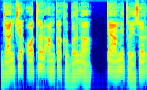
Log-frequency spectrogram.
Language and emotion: Goan Konkani, neutral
